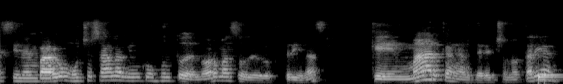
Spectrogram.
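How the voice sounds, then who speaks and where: Speaking at a fairly quick pace, a man with a fairly high pitch makes very wide pitch swings. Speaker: law lecturer. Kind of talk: online lecture. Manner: fast.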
